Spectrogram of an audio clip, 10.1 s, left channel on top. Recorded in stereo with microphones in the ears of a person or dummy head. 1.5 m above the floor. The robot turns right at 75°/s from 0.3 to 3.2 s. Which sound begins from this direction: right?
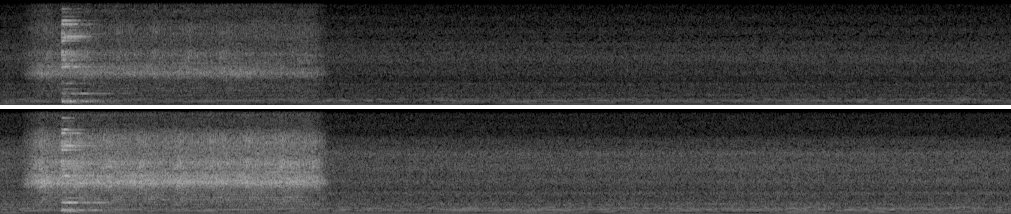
A cowbell, at 0.6 s.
